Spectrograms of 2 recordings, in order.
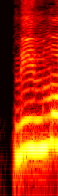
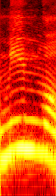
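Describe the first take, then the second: No difference in how they are said.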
